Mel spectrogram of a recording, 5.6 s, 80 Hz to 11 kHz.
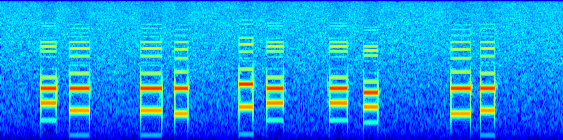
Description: DTMF, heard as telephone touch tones, dialled by hand, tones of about 150 ms. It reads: 05 52 90 07 25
